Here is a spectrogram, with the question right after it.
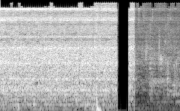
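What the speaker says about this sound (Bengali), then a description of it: "তিল ধোয়া জল দিয়ে দেবো মশলার মধ্যে।" Water pours into a spice paste as sesame-washing water is added for a gondho pata curry, a steady broad rush lasting about a second before a sharp cutoff, then only faint quiet handling.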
